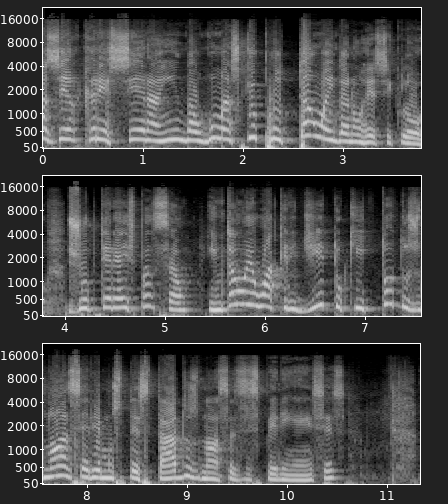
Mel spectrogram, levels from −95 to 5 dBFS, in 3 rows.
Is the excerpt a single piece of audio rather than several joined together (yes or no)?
no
